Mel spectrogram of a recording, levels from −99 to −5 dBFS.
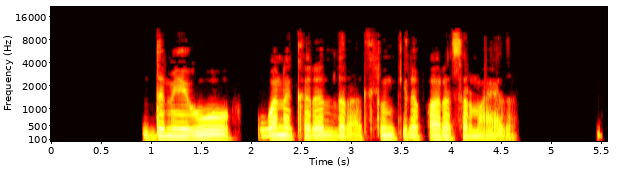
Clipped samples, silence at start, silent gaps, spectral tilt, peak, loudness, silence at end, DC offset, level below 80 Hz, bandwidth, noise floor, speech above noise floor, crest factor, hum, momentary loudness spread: under 0.1%; 0.9 s; 1.91-2.07 s, 4.70-5.45 s; -7.5 dB/octave; 0 dBFS; -18 LUFS; 0.05 s; under 0.1%; -48 dBFS; 10 kHz; under -90 dBFS; over 73 dB; 18 dB; none; 11 LU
